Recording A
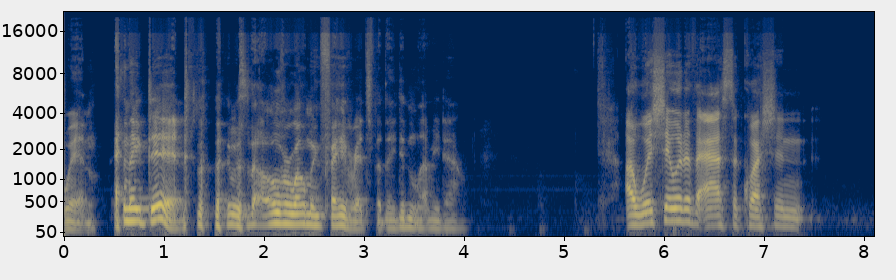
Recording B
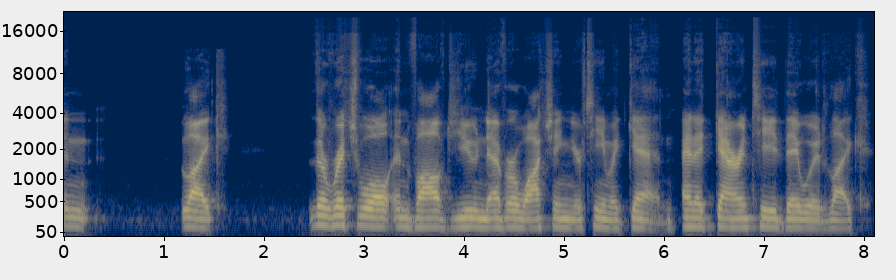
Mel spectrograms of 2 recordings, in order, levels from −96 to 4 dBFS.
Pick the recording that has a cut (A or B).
B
